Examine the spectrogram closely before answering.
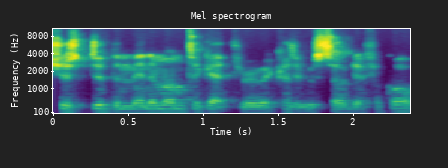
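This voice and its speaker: A man with an American accent and a monotone, flat intonation. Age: 20s. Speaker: medical resident physician. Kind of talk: Q&A talk to students. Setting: livestream. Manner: casual, encouraging.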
